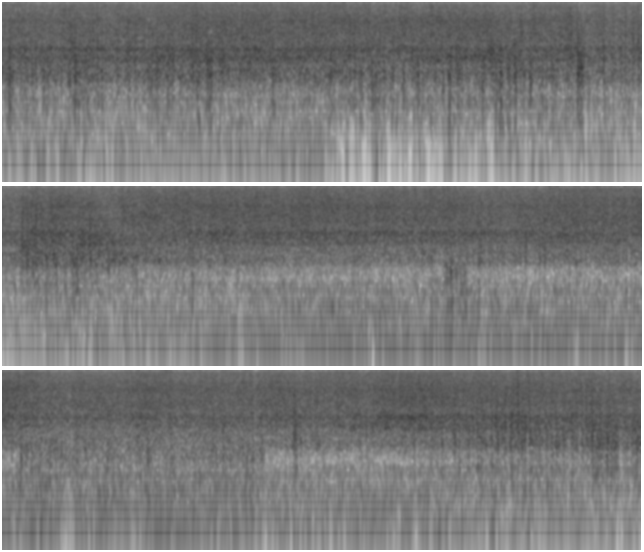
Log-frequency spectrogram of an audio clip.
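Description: Diesel-hauled passenger train running along the line, heard from an open carriage doorway: a steady low engine drone under the noise of the wheels and wind.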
